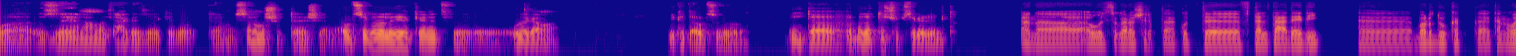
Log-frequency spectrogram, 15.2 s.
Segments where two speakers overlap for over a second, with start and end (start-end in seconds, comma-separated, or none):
none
